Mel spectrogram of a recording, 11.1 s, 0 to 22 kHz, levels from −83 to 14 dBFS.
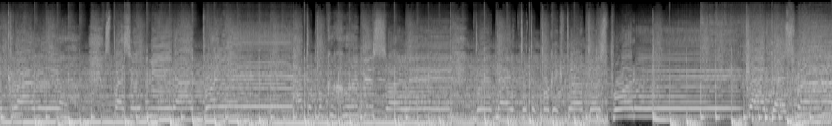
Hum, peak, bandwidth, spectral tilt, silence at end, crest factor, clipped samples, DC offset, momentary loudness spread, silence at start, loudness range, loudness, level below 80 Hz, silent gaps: none; 0 dBFS; 19.5 kHz; -4.5 dB/octave; 0 s; 10 dB; under 0.1%; under 0.1%; 2 LU; 0 s; 2 LU; -11 LUFS; -18 dBFS; none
